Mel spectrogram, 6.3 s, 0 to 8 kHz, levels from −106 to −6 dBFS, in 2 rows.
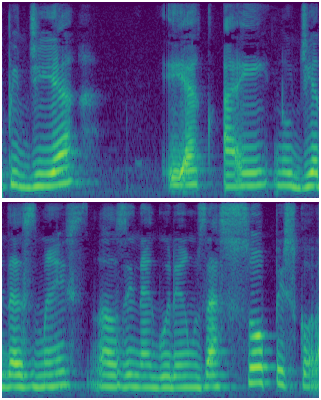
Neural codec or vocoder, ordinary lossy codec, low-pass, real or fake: none; none; none; real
